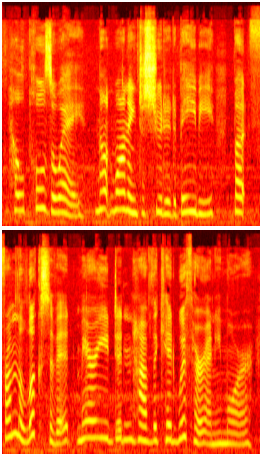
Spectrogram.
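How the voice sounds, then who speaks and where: A woman's voice: sits high, normal speed, a little hiss or hum. A woman delivering dramatic scripted narration as the narrator of an audio drama.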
